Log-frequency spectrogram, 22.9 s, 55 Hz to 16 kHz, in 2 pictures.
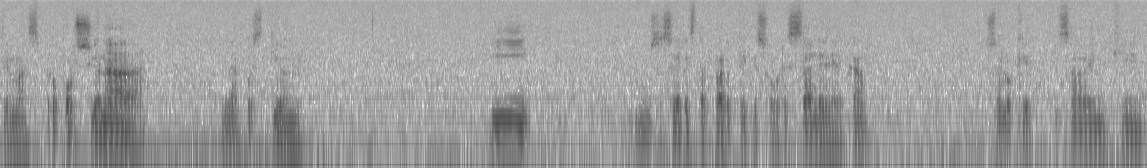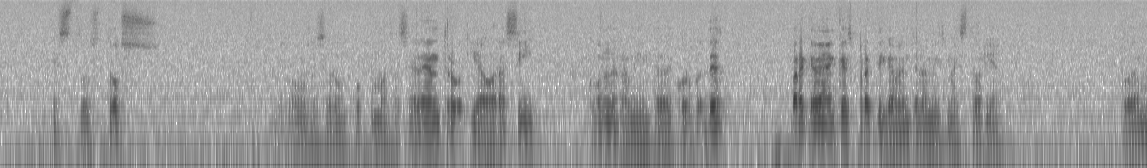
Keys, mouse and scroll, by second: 6.3 click, 10.7 click, 12.1 click, 13.3-15.8 drag, 17.1 click, 19.2 click, 20.3-22.9 drag.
